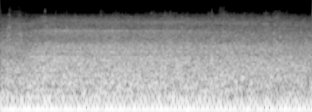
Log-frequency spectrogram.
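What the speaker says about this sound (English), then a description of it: "Very loud when I accelerate because this engine's a bit out of balance" Narrowboat engine with a worn mount, shaking and out of balance, droning loudly and close under acceleration as a steady low rumble with no voices.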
